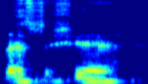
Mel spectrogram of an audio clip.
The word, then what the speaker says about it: Leicestershire: Leicester's, excuse me, Leicestershire is, or Leicestershire, how we pronounce it, is quite a diverse place.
